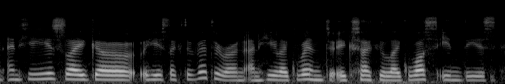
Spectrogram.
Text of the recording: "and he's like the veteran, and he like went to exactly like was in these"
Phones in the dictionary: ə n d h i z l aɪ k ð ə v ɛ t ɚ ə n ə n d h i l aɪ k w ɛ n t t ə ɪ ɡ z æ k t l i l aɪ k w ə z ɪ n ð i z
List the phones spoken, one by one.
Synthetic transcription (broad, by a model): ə n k h i z l aɪ k ð ə v ɛ t ɚ ə n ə n h i l aɪ k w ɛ n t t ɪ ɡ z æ k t l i l aɪ k w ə s ɪ n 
